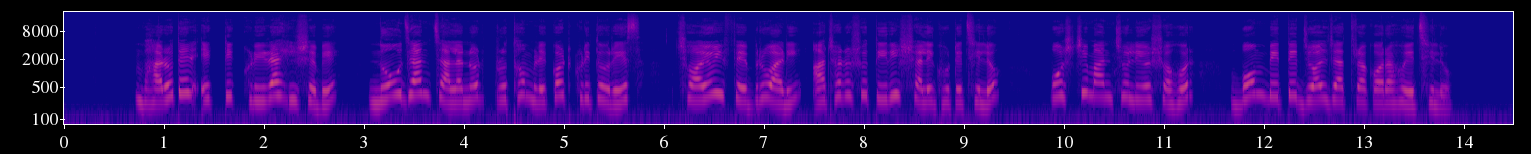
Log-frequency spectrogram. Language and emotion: Bengali, neutral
